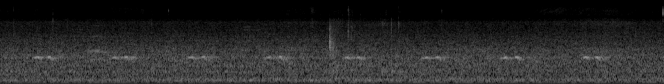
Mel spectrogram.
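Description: A bird repeating one short call about every second, over faint background hiss, with a single click about halfway through.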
